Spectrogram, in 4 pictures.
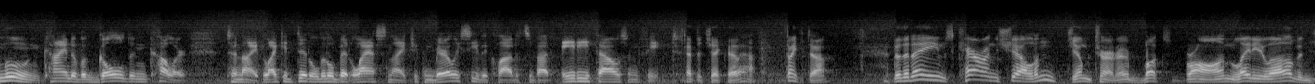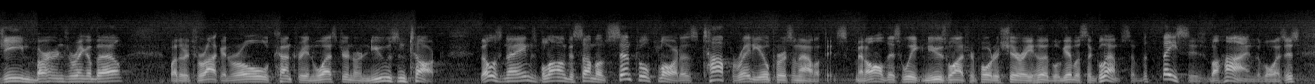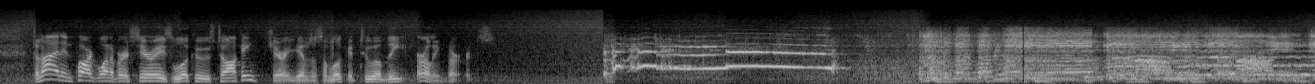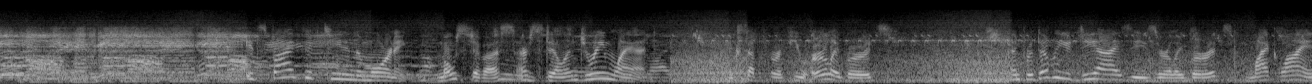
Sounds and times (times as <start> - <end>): Speech: 0.0 - 31.3, 42.0 - 46.2, 46.8 - 48.4, 49.6 - 52.5.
